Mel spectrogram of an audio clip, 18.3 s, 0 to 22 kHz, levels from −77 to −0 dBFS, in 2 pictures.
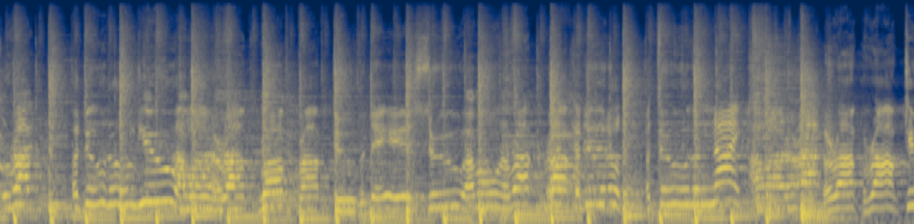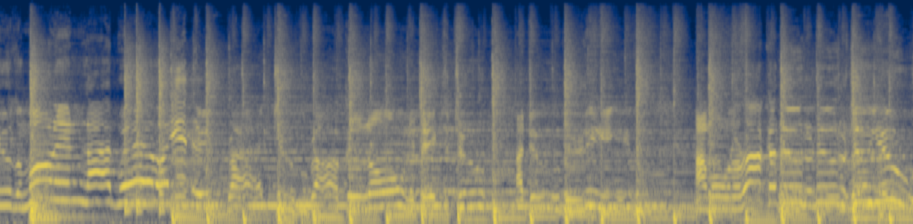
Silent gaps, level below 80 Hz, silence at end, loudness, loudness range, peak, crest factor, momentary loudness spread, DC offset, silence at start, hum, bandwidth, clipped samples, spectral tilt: none; -24 dBFS; 0 s; -13 LUFS; 2 LU; 0 dBFS; 14 dB; 5 LU; 0.7%; 0 s; none; over 20 kHz; under 0.1%; -4.5 dB/octave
